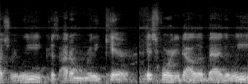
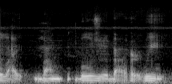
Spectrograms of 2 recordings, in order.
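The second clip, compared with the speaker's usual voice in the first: usual speaking voice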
